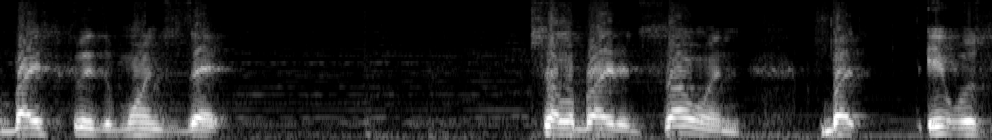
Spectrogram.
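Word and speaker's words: Samhain: notes and I never I've always called it Sam ha but when I started you know delving back into it that it's always being pronounce sewing and I'm like H that makes sense yeah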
